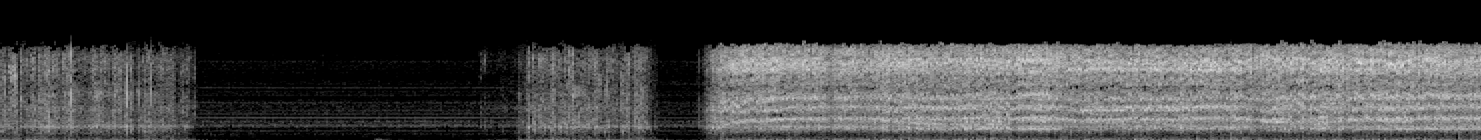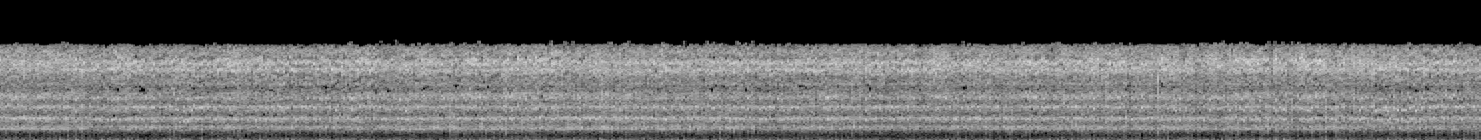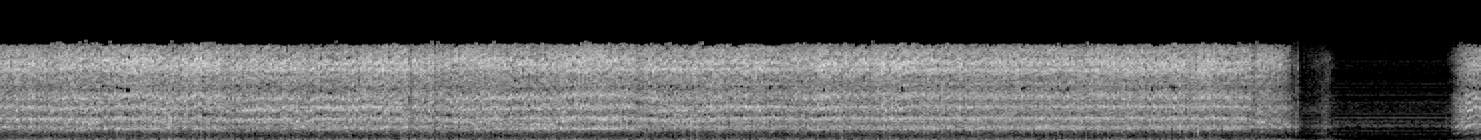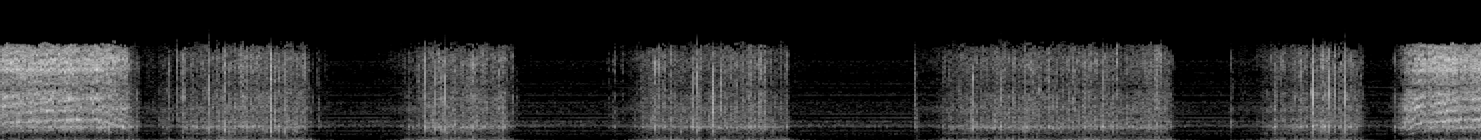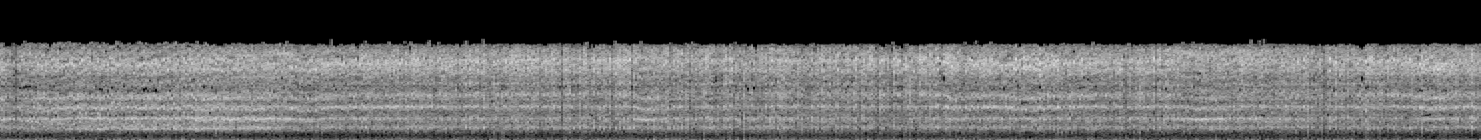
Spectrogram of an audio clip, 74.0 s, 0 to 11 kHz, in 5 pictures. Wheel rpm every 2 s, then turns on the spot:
50, 0, 10, 100, 210, 210, 210, 230, 220, 230, 230, 230, 230, 230, 220, 220, 200, 210, 220, 230, 220, 40, 110, 30, 20, 30, 10, 40, 30, 170, 210, 230, 230, 230, 230, 230, 230.
0-2 4-6 42-56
